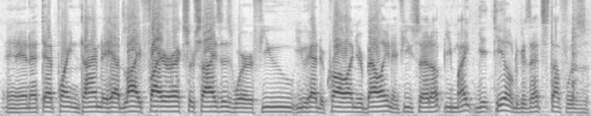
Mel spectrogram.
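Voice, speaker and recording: A man in his seventies from Ohio, telling his own memories in an interview in a plainspoken, halting way. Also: medium pitch, steady tone, warm tone. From Cleveland, Ohio, USA. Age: 70s. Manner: plainspoken, halting with many uhs. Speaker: veteran interviewee.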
